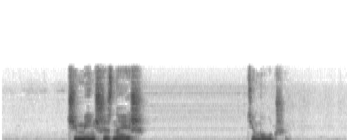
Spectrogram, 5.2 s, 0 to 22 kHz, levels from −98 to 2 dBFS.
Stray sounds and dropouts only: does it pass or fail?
pass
